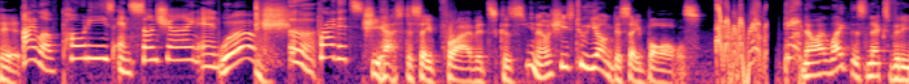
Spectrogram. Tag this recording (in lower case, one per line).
speech
inside a small room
